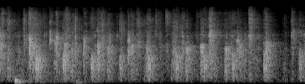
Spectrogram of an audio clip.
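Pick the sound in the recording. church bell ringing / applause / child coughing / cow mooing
applause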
